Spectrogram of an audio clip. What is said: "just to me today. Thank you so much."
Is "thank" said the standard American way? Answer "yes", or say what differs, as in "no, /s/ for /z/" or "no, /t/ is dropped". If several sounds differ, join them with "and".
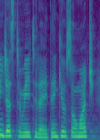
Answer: no, /t/ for /θ/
